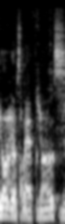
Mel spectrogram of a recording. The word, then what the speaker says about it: Yorgos Lanthimos: Yorgos Lanthimos. – Yorgos Lanthimos.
